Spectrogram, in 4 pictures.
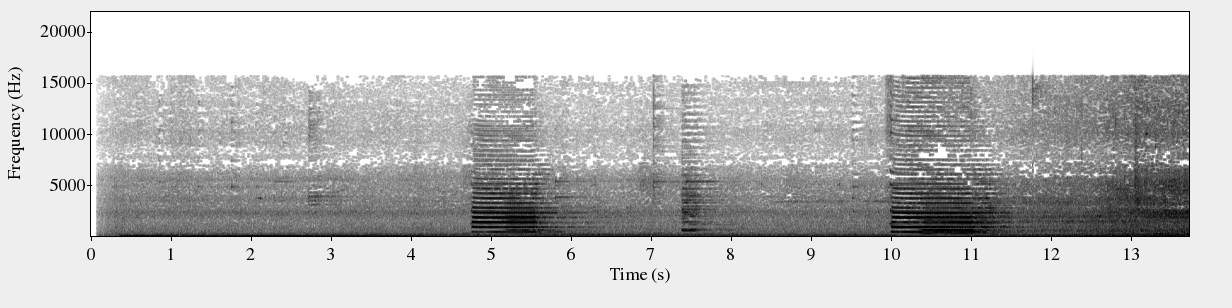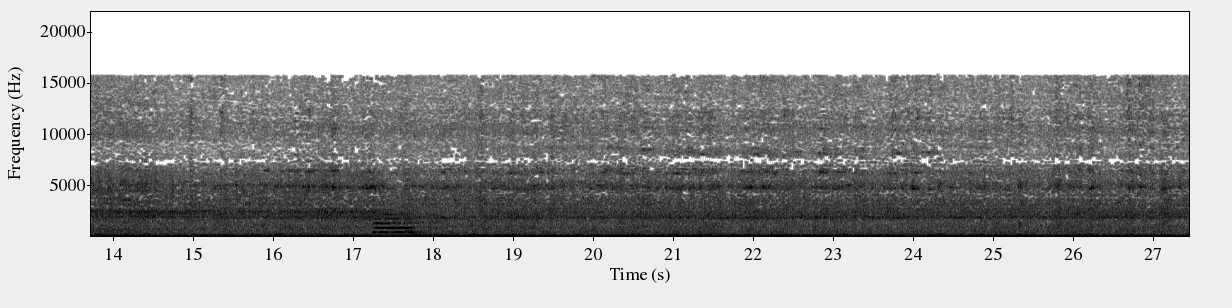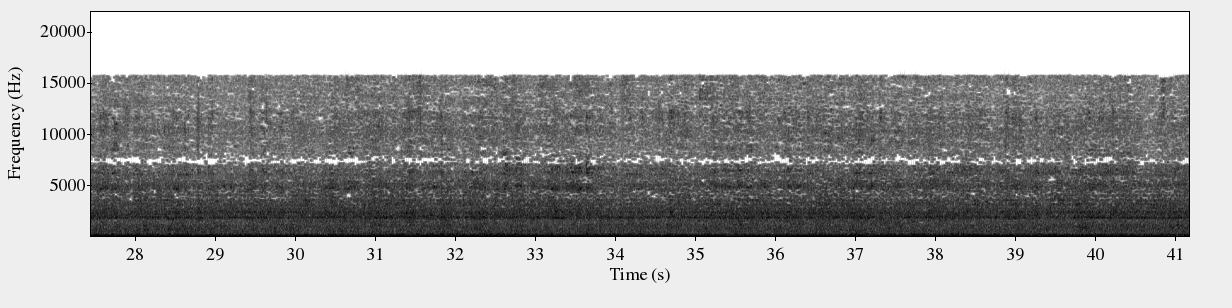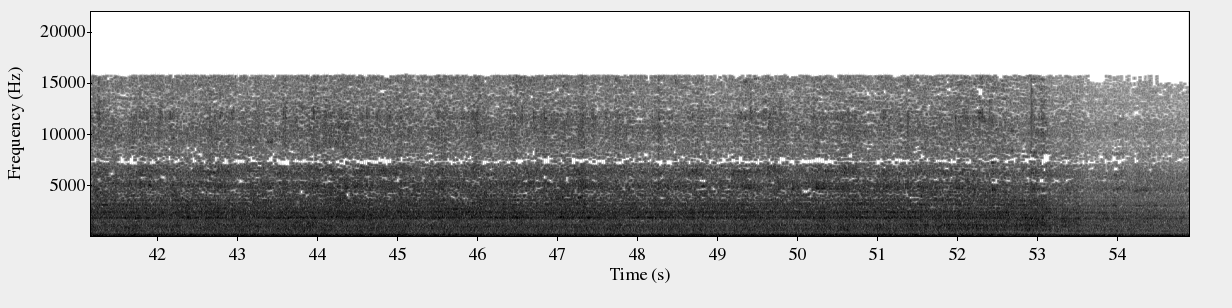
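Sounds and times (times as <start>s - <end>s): train wagons rolling on rails: 0.1s - 54.9s
locomotive horn blast: 4.8s - 6.4s, 7.4s - 8.0s, 10.0s - 11.7s, 17.2s - 18.0s.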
